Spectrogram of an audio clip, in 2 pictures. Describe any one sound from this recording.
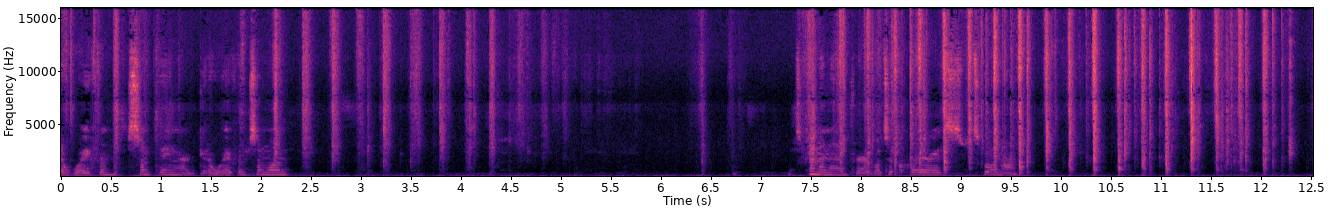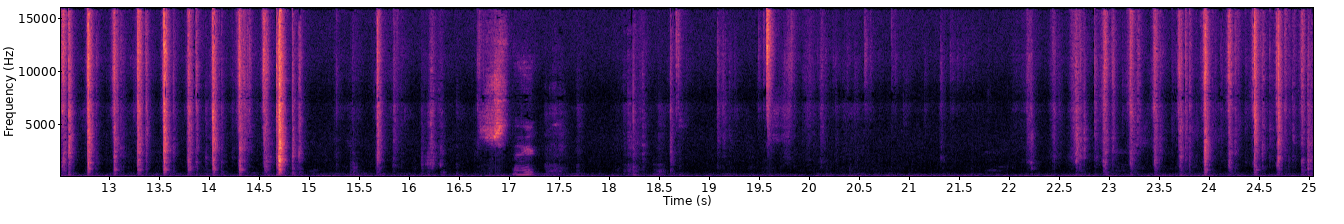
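Cards are shuffled, with quick soft flicking taps.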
